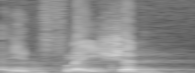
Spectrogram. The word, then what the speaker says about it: inflation: Cái này là inflation, lạm phát à. Nhâm 2.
